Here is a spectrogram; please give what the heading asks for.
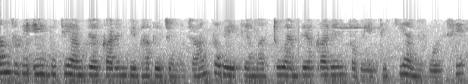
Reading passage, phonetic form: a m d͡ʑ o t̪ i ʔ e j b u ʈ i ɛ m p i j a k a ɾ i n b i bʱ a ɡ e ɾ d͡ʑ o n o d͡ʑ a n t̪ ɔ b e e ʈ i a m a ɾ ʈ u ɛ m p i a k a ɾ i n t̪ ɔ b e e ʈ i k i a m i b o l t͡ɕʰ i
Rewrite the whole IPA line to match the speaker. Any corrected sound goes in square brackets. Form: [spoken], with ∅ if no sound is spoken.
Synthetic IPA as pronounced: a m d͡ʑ o [d̪] i ʔ e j b u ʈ i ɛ m p i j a k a ɾ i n b i bʱ a ɡ e ɾ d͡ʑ o [nː] o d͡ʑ a n t̪ ɔ b e e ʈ i a m a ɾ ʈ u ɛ m p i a k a ɾ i n t̪ ɔ b e e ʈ i k i a m i b o l t͡ɕʰ i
